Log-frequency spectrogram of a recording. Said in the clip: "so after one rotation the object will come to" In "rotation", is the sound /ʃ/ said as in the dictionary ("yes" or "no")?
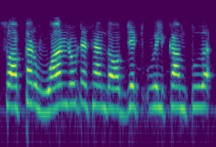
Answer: no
